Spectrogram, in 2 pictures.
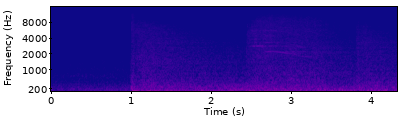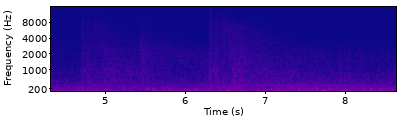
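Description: Explosions burst and rumble on an aircraft.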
